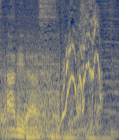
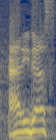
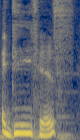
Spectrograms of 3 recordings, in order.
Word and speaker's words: Adidas: So the right pronunciation is Adidas. Adidas is the correct pronunciation, so all of you who are saying ad-ee-tus, you're wrong.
